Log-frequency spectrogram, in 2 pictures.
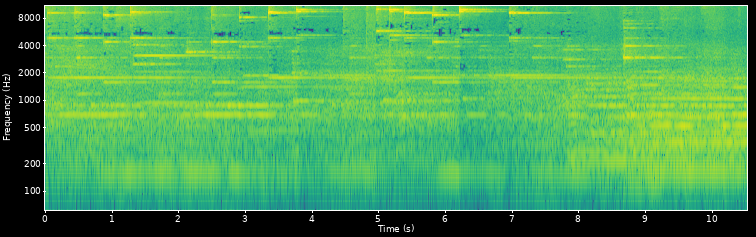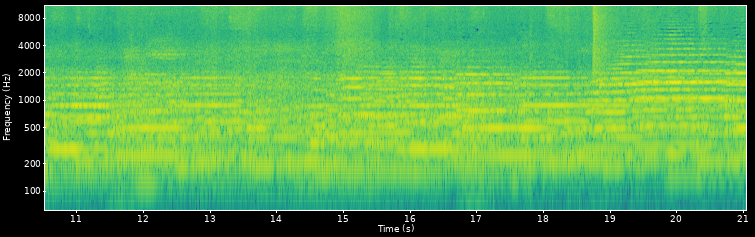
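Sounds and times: ringing mallet percussion: 0:00.0 - 0:09.7
brass playing: 0:14.4 - 0:21.0.

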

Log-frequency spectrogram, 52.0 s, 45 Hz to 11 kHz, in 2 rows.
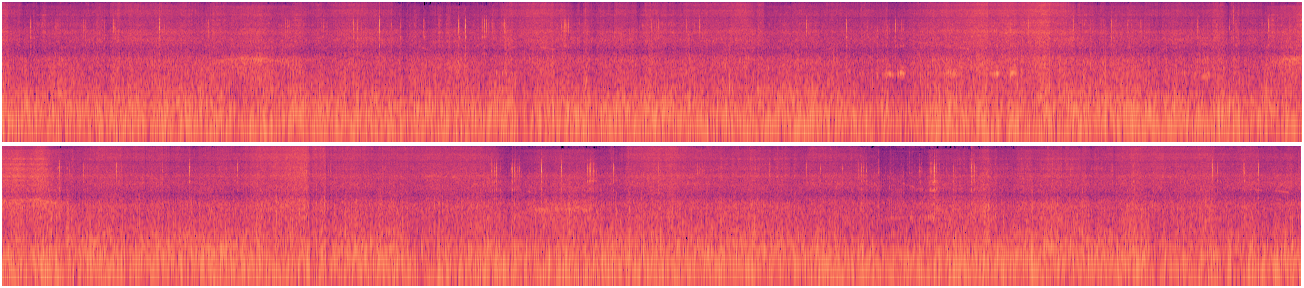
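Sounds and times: wind buffeting microphone: 0:00.0 - 0:51.9
faint ticks: 0:16.8 - 0:18.1.

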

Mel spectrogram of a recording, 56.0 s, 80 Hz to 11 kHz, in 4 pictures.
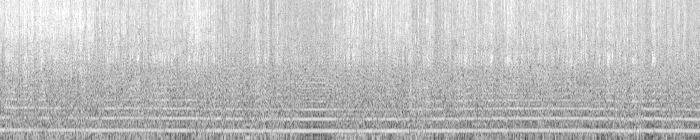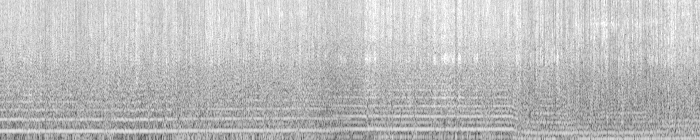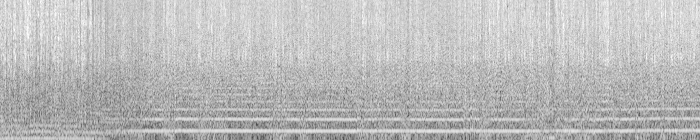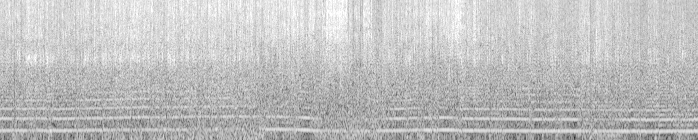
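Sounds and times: wind rush: 0:00.0 - 0:55.5.

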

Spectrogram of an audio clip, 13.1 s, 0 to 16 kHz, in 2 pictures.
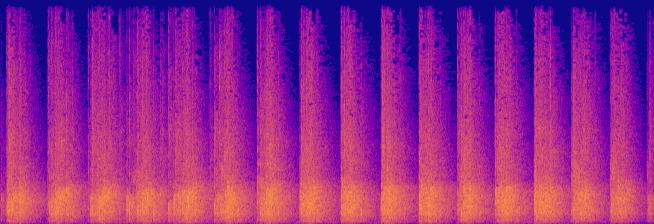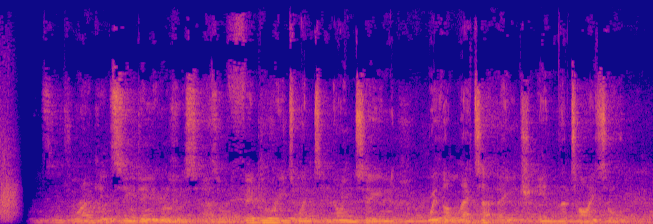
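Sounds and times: audience clapping in time: 0:00.0 - 0:06.8.

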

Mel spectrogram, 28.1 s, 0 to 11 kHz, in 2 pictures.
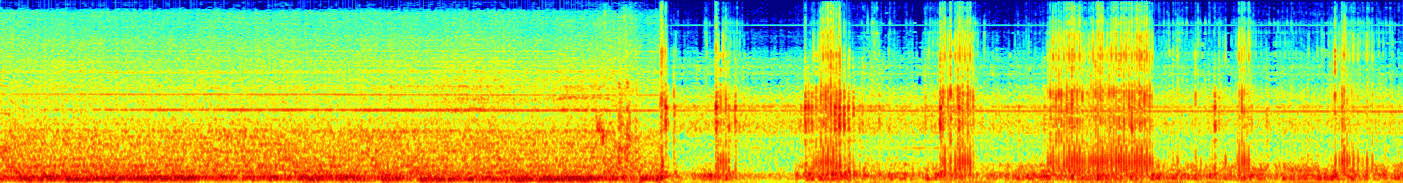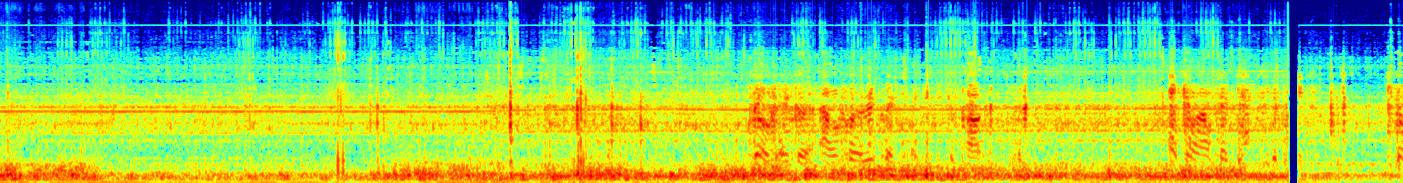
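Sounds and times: plane engine idling: 0:00.0 - 0:28.0
steady thin whine: 0:00.0 - 0:28.0
bumps and rattles: 0:06.0 - 0:15.4, 0:16.2 - 0:26.9.

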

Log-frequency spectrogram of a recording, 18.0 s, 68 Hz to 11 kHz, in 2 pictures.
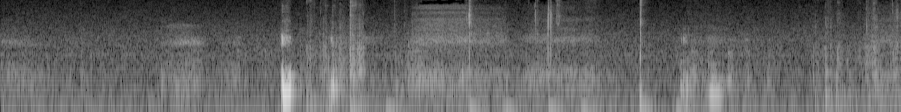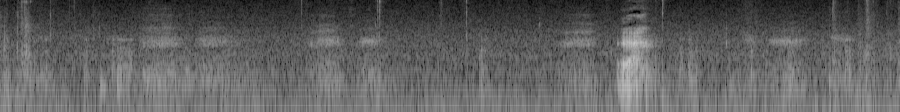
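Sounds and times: loose pieces rustling: 0:03.0 - 0:05.8, 0:08.0 - 0:10.3, 0:17.3 - 0:18.0
plastic bricks clicking: 0:04.6 - 0:05.7.

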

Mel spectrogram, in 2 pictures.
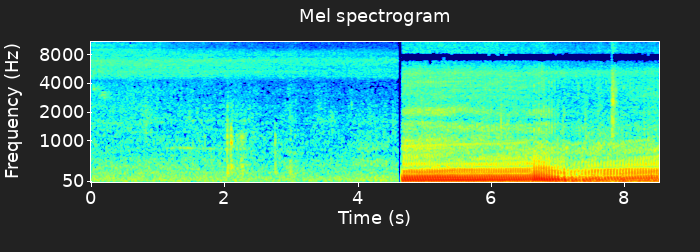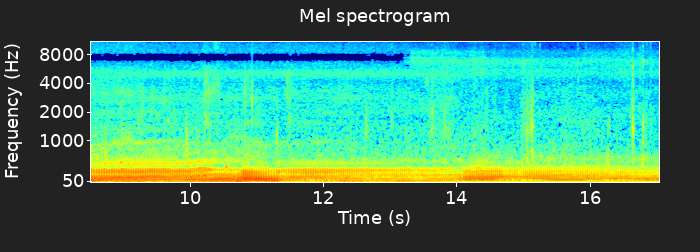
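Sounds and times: motorcycle engine running: 0:04.7 - 0:17.0.

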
